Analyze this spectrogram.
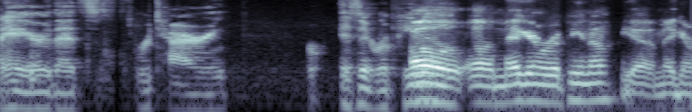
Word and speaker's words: Rapinoe: Is it Rapino? Oh, Megan Rapinoe. Yeah, Megan I Rapinoe.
